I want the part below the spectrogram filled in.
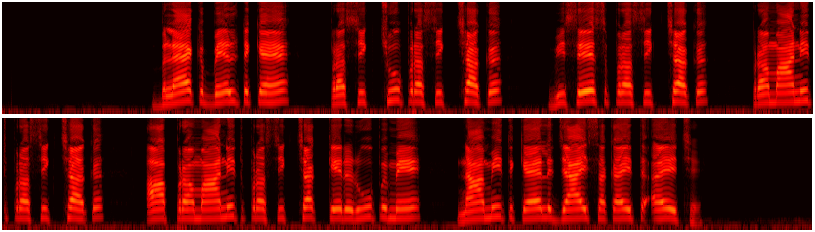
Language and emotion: Maithili, neutral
